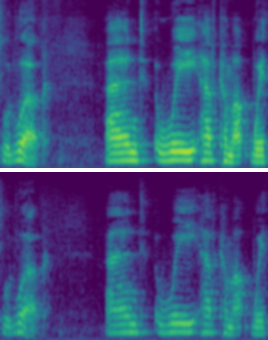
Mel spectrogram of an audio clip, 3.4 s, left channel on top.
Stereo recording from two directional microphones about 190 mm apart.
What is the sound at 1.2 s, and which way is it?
Speech, 45° left (ahead or behind).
